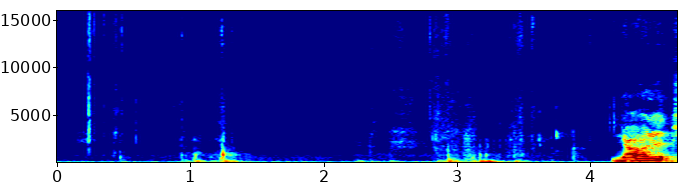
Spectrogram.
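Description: A small board book knocks softly as it is set into a cardboard box.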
